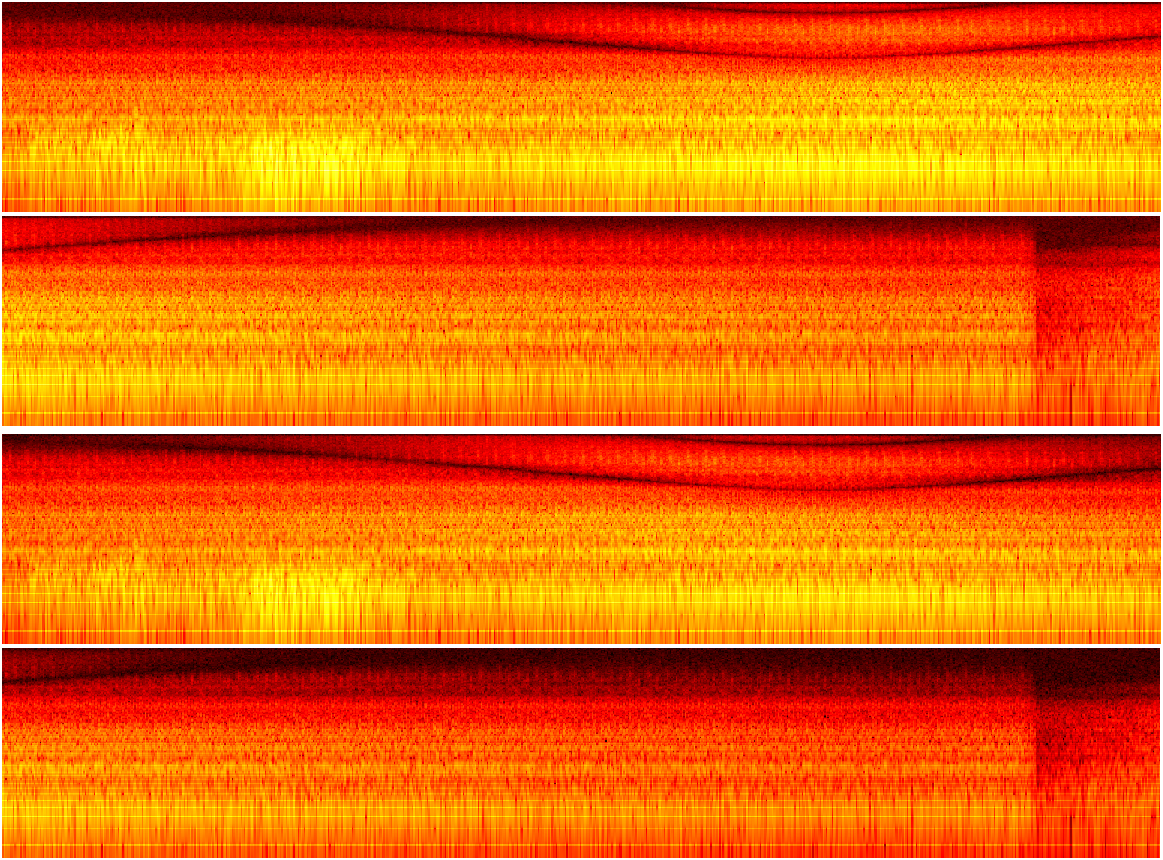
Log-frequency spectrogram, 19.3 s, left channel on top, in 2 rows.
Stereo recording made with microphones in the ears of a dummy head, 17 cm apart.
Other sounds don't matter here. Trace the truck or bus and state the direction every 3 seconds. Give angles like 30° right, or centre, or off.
70° right, 50° right, 20° left, 60° left, 70° left, 80° left, 80° left.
